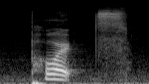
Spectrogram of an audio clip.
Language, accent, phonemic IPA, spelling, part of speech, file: English, US, /pɔɹts/, ports, noun, En-us-ports.ogg
- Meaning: plural of port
